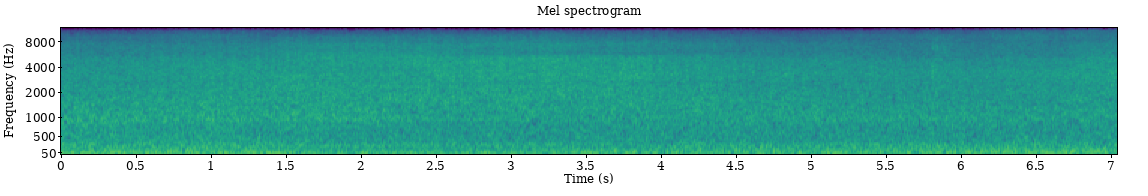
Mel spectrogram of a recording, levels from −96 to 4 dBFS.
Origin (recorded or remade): remade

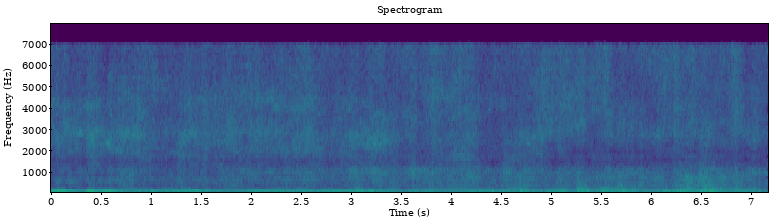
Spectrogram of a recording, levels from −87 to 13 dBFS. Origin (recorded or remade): remade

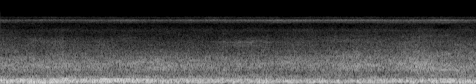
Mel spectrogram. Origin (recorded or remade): remade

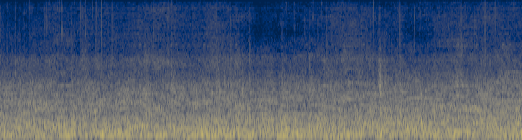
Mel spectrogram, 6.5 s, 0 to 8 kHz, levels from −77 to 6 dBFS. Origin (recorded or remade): remade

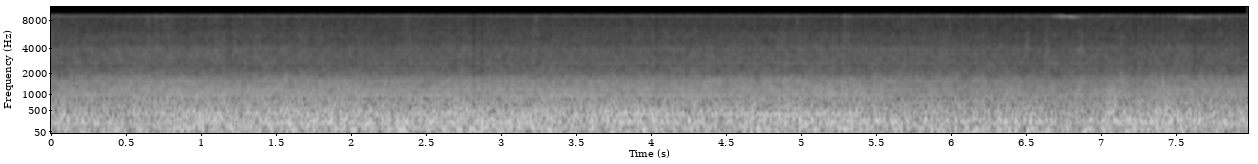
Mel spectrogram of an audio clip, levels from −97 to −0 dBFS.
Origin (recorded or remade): remade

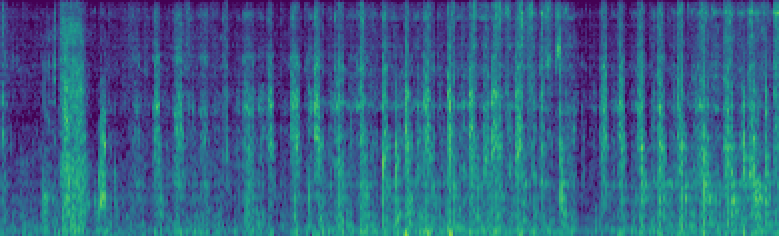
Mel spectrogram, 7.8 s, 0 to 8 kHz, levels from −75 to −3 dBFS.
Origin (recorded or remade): remade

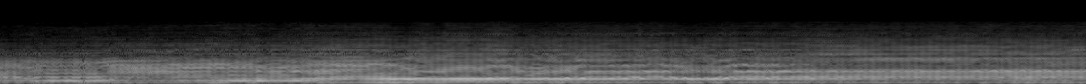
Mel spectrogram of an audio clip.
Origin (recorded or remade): remade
